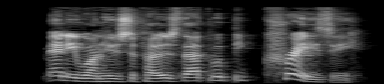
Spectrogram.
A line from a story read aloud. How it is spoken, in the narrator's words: Evans blurted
